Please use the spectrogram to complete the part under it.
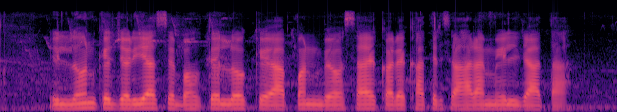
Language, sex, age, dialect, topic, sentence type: Bhojpuri, male, <18, Northern, banking, statement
